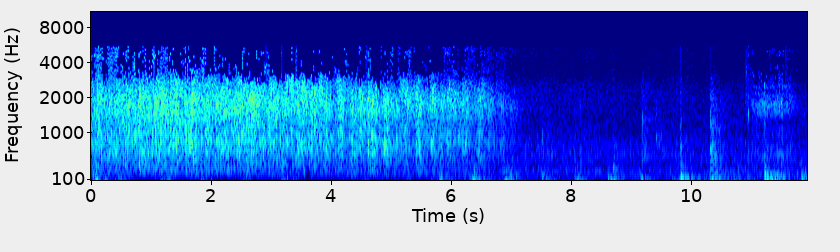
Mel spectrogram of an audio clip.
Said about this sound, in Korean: 박수로 한번 환영하겠습니다.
